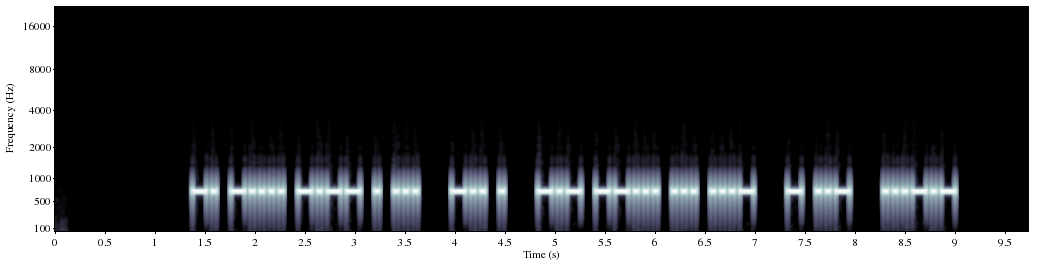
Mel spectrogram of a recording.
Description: Morse code, heard as a keyed tone, about 25 wpm, 700 Hz. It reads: N6YES DE K7SV TU <SK>
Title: K1USN SST QSO Practice 25wpm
